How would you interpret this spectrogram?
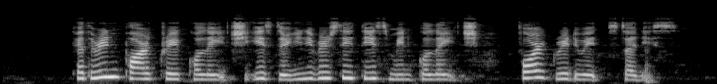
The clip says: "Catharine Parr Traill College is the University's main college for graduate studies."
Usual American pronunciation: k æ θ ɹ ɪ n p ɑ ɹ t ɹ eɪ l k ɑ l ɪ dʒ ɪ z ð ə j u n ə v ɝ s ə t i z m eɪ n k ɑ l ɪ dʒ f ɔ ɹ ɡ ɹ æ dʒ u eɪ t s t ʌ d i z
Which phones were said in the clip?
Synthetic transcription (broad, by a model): k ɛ t ɹ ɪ n p ɑ ɹ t ɹ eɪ k ɑ l ɪ dʒ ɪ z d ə j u n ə v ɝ s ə t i s m eɪ n k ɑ l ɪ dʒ f ɔ ɹ ɡ ɹ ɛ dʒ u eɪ t s t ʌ d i s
